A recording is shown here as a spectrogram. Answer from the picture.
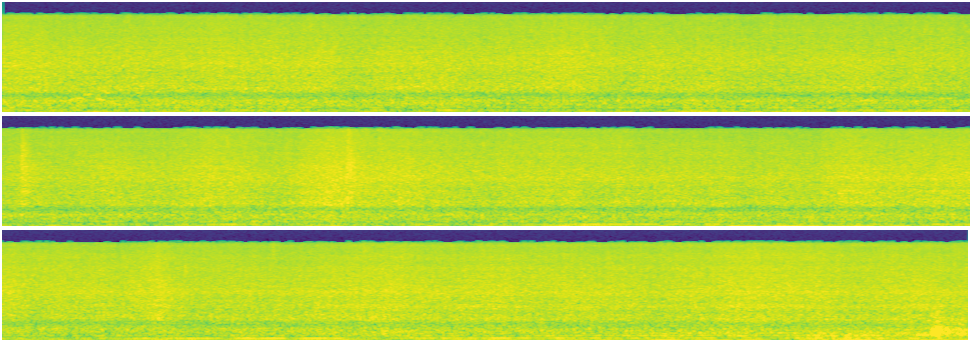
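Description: Heavy rain pouring down in a strong windstorm: a steady, even hiss, with a low rumble of wind that comes and goes.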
